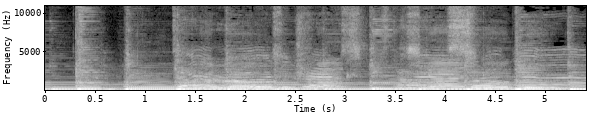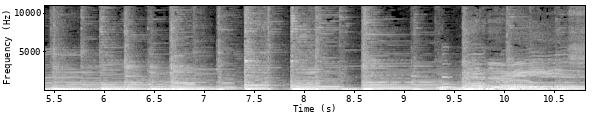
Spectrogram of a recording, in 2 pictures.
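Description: Acoustic guitar strummed in a steady rhythm of chords, an instrumental break in a folk song.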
